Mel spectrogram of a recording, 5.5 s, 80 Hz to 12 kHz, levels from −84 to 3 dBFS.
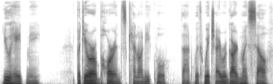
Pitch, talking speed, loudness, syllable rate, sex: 95 Hz, 155 wpm, -21 LUFS, 4.7 syllables/s, male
